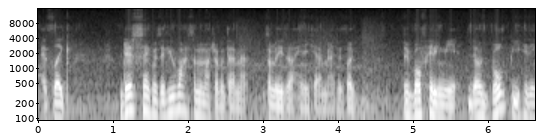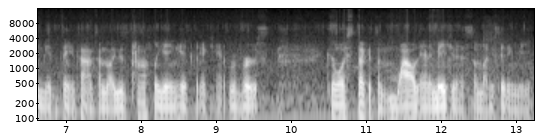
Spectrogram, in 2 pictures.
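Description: A man with a low voice talks loosely over his gameplay, drowsy and yawning. He rambles and swears freely, with a faint hum of background noise behind him. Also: quick pace, a little mellow, poor audio. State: sleepy, yawning. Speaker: gaming channel host. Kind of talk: casual gameplay commentary.

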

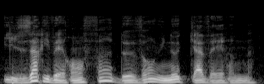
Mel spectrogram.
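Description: Mellow, expressive male storyteller. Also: low-pitched, moderate pace, breathy edge, no echo. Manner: expressive, lilting telling. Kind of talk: storybook narration.

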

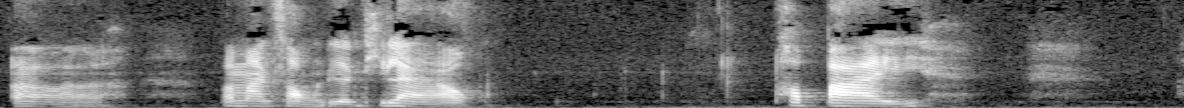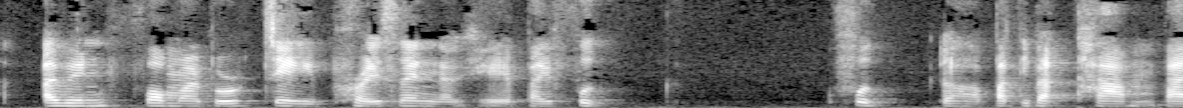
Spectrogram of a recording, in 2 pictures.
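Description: A young adult Thai woman teaching her language, switching between Thai and slow, halting English with a Thai accent, and often repeating herself. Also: mid-range voice, sharp tone. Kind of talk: bilingual lesson, Thai with English glosses.

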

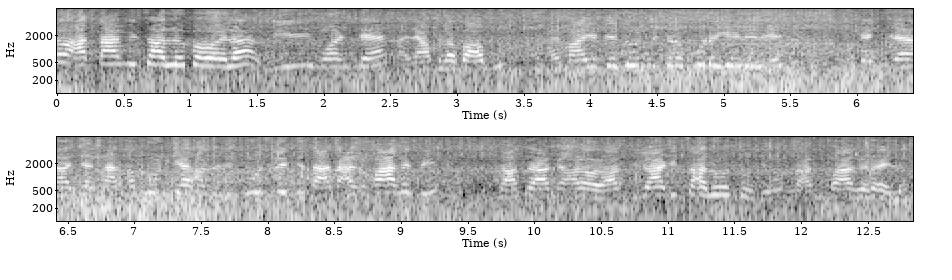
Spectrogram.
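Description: A young man from Maharashtra chatting to his viewers as friends while filming a casual village vlog outdoors. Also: sits high. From Maharashtra, India. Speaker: vlogger. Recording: outdoor phone recording with loud background noise.

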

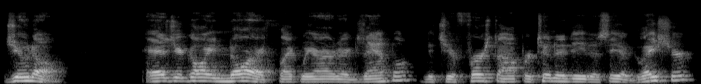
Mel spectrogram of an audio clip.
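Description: A middle-aged man talks through a slide presentation over a webcam. He has a mid-range voice and a relaxed, halting delivery full of fillers and self-corrections. The audio has a roomy, reverberant quality. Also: mid-range voice. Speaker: cruise line sales representative. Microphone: webcam at a desk, video call.

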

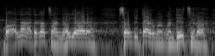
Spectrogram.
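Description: High-voiced, mellow fiesta announcer man. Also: normal speed. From Mexico. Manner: short clipped phrases, naming sponsors and guests. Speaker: event announcer. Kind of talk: public announcement at a village fiesta dance. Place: dance held in a church.

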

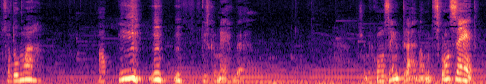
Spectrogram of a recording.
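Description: A woman's voice: mid-range voice, a little mellow. A Brazilian woman casually reviewing makeup in a chatty, affectionate way, talking straight to her viewers. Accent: Brazilian Portuguese. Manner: chatty, affectionate, addresses viewers as "amores" and "gente". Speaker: beauty vlogger.

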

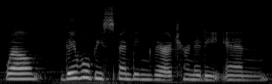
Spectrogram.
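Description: A woman's voice: a little high, normal speed, darkish tone, soft background music, natural voice. A woman voicing a bored, weary balding gatekeeper in his fifties in a spoken horror story. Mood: sheepish. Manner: bored, brusque.

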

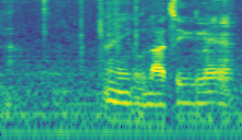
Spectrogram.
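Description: A man's voice: low-pitched, completely flat delivery, brisk, vocal fry. A man, talking in casual slang as a detainee in a police car. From Chicago, United States. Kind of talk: casual, slangy back-and-forth. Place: back seat of a moving police vehicle. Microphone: fixed in-car camera, at a distance. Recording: distant mic in very noisy car.

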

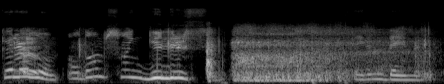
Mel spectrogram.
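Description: A woman giving casual gameplay commentary, excitable and taunting, calling out to in-game enemies in slangy trash talk. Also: high-pitched, unhurried, heavy background noise. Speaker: gaming channel host.

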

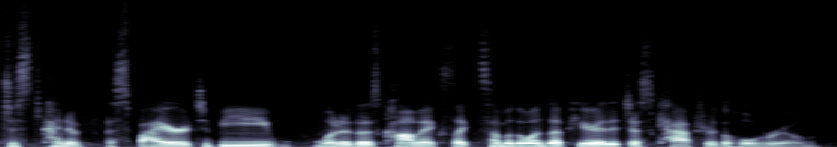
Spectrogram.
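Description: A woman's voice: sits low, level tone, a little fast, clear, resonant tone, soft background music. Chatty, slightly nervous woman outdoors. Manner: chatty, nervous, self-deprecating. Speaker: comedy student, interviewee. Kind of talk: casual interview chat. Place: outdoors on a bench beside a sidewalk.

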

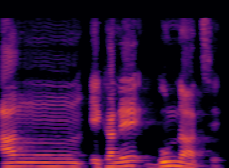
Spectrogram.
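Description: Male recitation teacher, high voice, slow drawn-out chanting with repeats, dull lo-fi sound. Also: expressive, bright, forceful tone. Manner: chants phrases slowly and repeats them, then explains pronunciation quickly. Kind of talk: slow recitation lesson with explanations.

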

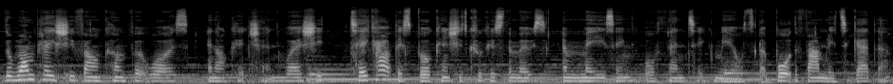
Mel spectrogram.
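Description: A woman from Syria with a British accent narrates in documentary style, her voice very low. She sounds heartfelt and reflective. Loud music runs underneath. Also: steady tone, normal speed, creaky, few pauses. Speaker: food company founder. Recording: video with loud music behind.

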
